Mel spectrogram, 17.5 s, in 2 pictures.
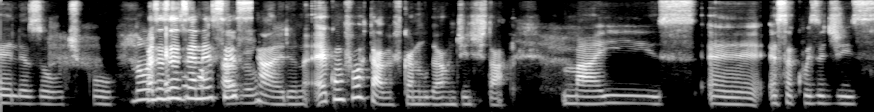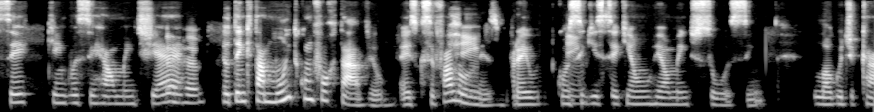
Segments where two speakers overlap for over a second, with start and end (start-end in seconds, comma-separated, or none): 1.3-2.6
